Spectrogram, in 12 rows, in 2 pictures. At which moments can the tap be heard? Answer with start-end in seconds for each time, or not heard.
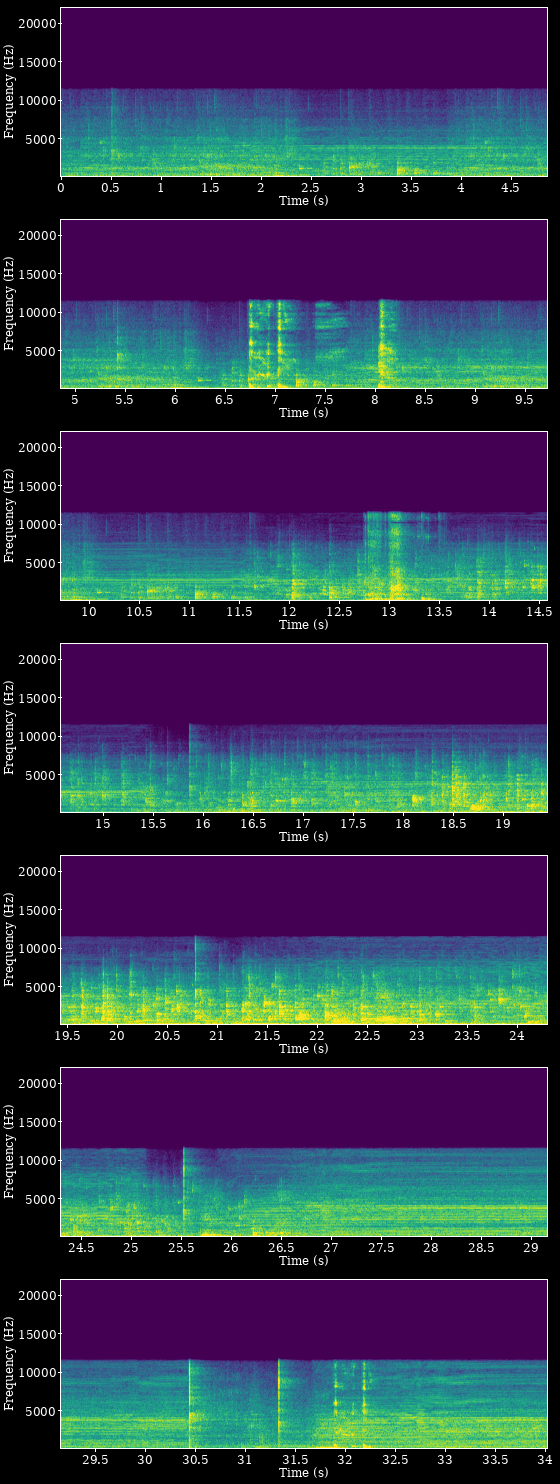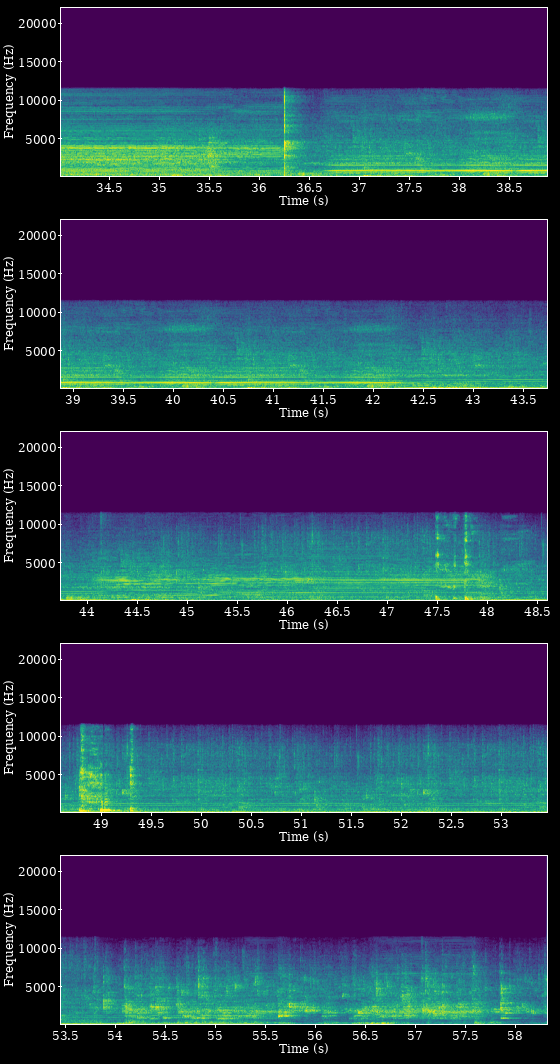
0.0-58.2.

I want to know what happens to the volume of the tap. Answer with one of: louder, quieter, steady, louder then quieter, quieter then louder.
louder then quieter.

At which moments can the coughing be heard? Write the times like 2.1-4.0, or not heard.
6.7-8.2, 31.9-32.4, 47.5-49.4.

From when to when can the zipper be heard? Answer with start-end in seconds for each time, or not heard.
12.8-13.6.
